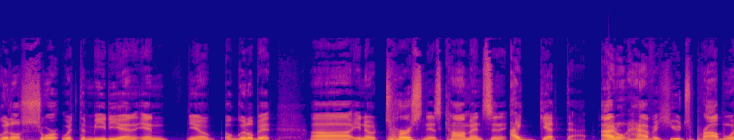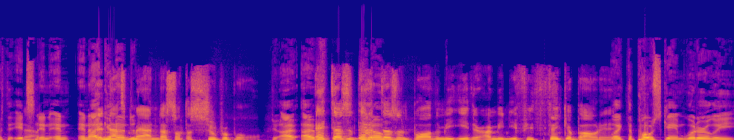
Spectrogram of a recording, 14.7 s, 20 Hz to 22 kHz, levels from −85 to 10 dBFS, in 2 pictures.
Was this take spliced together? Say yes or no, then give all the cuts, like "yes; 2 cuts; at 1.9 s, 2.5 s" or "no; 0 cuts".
yes; 3 cuts; at 5.0 s, 7.7 s, 10.1 s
